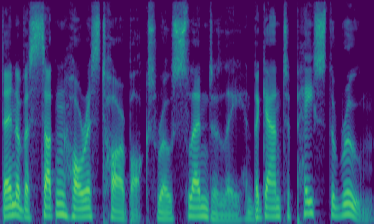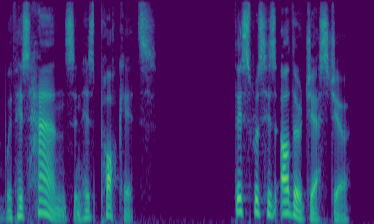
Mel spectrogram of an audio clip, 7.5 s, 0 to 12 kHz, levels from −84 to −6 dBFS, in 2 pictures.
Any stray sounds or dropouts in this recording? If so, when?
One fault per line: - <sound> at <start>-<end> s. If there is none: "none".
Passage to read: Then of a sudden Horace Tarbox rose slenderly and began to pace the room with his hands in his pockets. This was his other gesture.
none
